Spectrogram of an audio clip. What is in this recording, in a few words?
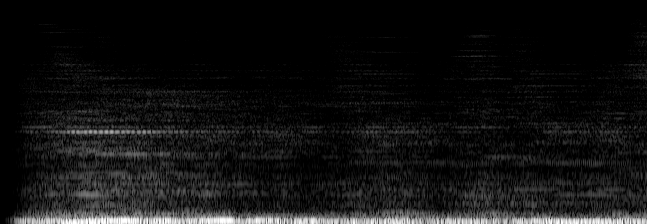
Bed Digital Shimmers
